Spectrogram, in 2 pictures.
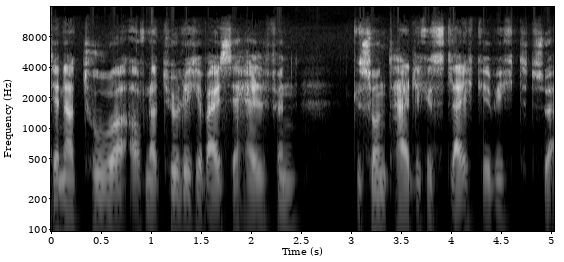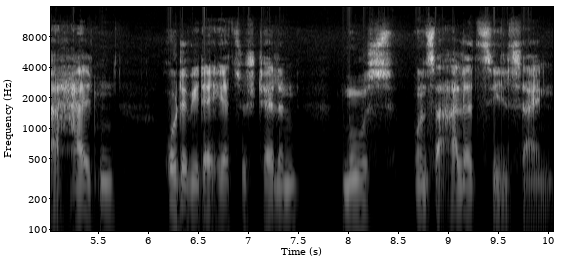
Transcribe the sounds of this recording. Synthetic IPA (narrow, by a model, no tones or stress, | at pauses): d̥eːɐnatʰuːɐʔa̰ʊfnatʰyːɐlɪçəvaɪzəɦɛlfən | ɡ̥əzʊnthaɪtlɪçəsɡ̥laɪçɡ̥əvɪçtt͡suɛ̰ɐhaltn̩ | ʔoːdɐviːdɐheːɐt͡suʃtʰɛlən | mʊs | ʔʊnzɐ̰ʔa̰lɐt͡siːlz̥a̰ɪn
